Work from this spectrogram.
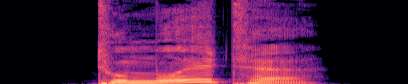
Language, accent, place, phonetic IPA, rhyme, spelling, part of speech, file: German, Germany, Berlin, [tuˈmʊltə], -ʊltə, Tumulte, noun, De-Tumulte.ogg
- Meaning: nominative/accusative/genitive plural of Tumult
